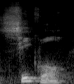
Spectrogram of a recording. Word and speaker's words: SQL: for structured query language sql is pronounced sql and is the standard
